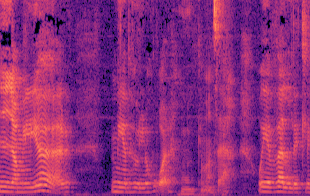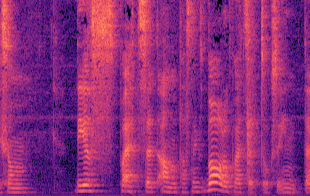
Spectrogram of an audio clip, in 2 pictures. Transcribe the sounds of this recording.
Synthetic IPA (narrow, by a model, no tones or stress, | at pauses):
nyːamɪljøːəɾmeːd̪ɦɵlːɔɦo̰ːɾkʰanma̰nsɛ̰jːa̰ʔɔɛɾvɛld̪ɪt̪ʰlɪksɔm | d̪eːlspʰɔɛt̪ːsɛt̪ːa̰nːpʰasnɪŋsbɑːɾɔk̚pʰɔɛt̪ːsɛ̰t̪ːɔksɔɪnt̪ə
